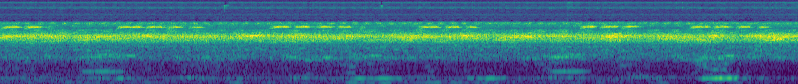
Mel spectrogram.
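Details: Outside a home, insects keep up a continuous shrill drone, with clusters of quick high chirps recurring every second or two and faint lower tones beneath.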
